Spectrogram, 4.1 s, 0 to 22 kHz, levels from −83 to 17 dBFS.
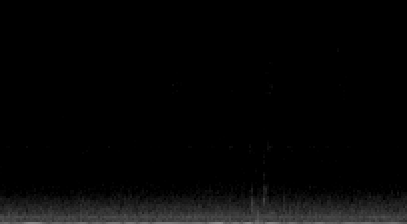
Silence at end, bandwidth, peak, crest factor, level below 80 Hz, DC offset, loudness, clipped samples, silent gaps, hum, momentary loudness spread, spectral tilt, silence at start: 0 s; 13.5 kHz; -22 dBFS; 12 dB; -48 dBFS; under 0.1%; -50 LUFS; under 0.1%; none; none; 3 LU; -7 dB/octave; 0 s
